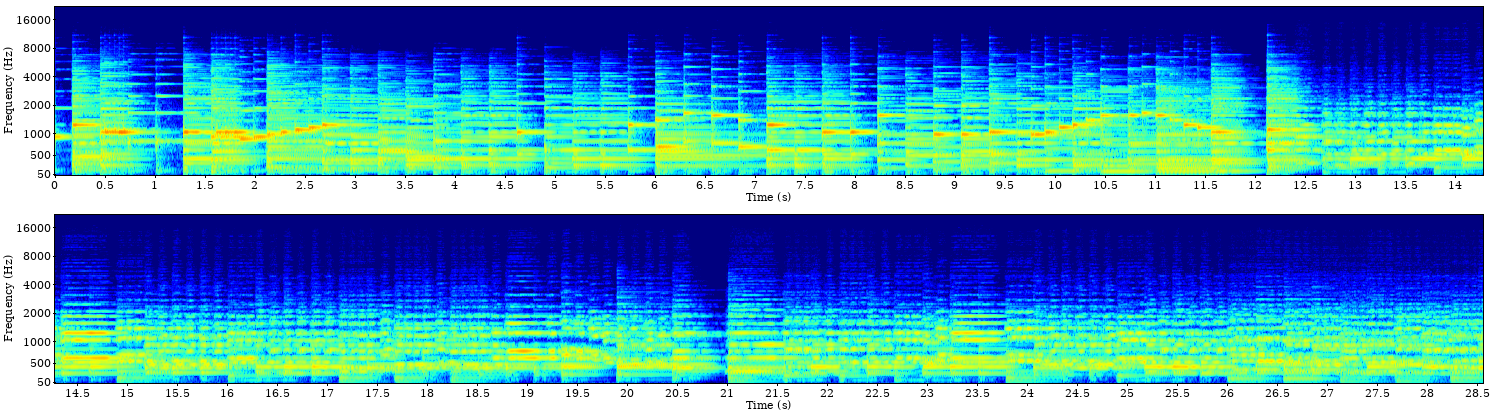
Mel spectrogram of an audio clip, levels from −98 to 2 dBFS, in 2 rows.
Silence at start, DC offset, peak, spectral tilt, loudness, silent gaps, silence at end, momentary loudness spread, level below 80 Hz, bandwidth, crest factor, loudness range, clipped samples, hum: 0 s; under 0.1%; -14 dBFS; -5.5 dB/octave; -32 LUFS; none; 0 s; 8 LU; -68 dBFS; 11.5 kHz; 18 dB; 5 LU; under 0.1%; none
